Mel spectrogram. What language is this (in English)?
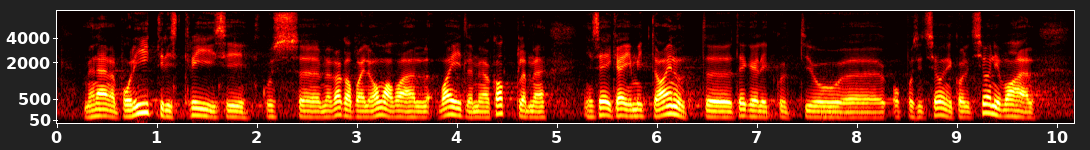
Estonian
